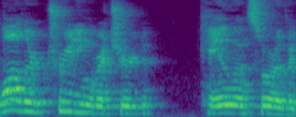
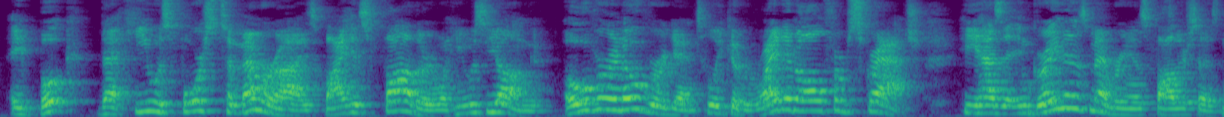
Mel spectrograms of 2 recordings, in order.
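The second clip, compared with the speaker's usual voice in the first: normal talking voice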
